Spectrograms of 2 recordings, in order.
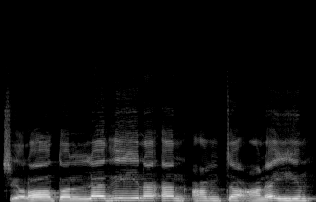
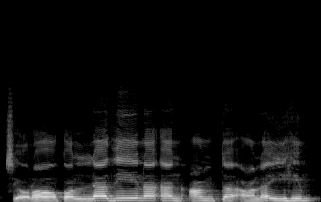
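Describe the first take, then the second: The two takes are said the same way.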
